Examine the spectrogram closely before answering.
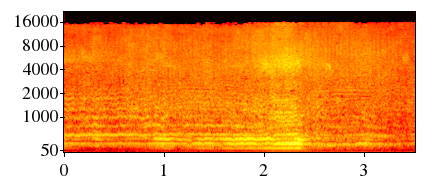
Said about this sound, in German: In den aufeinander gestapelten Holzkisten da vorne leben mehrere hunderttausend Bienen, die jedes Frühjahr ausfliegen und die Obstbäume hier in der Gegend bestäuben.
